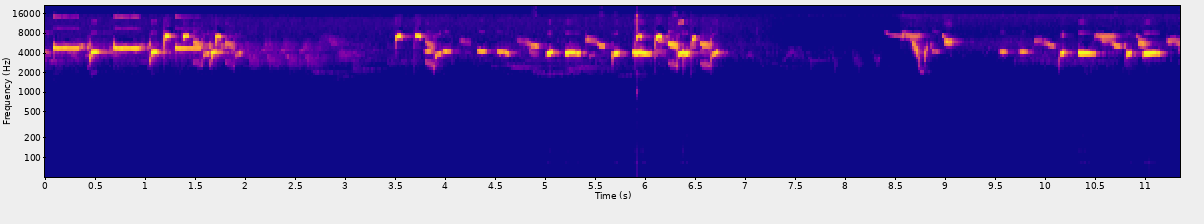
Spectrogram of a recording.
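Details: Tit song in several bursts of lively, high twittering and slurred chirps, separated by short pauses, with one sharp click partway through.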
